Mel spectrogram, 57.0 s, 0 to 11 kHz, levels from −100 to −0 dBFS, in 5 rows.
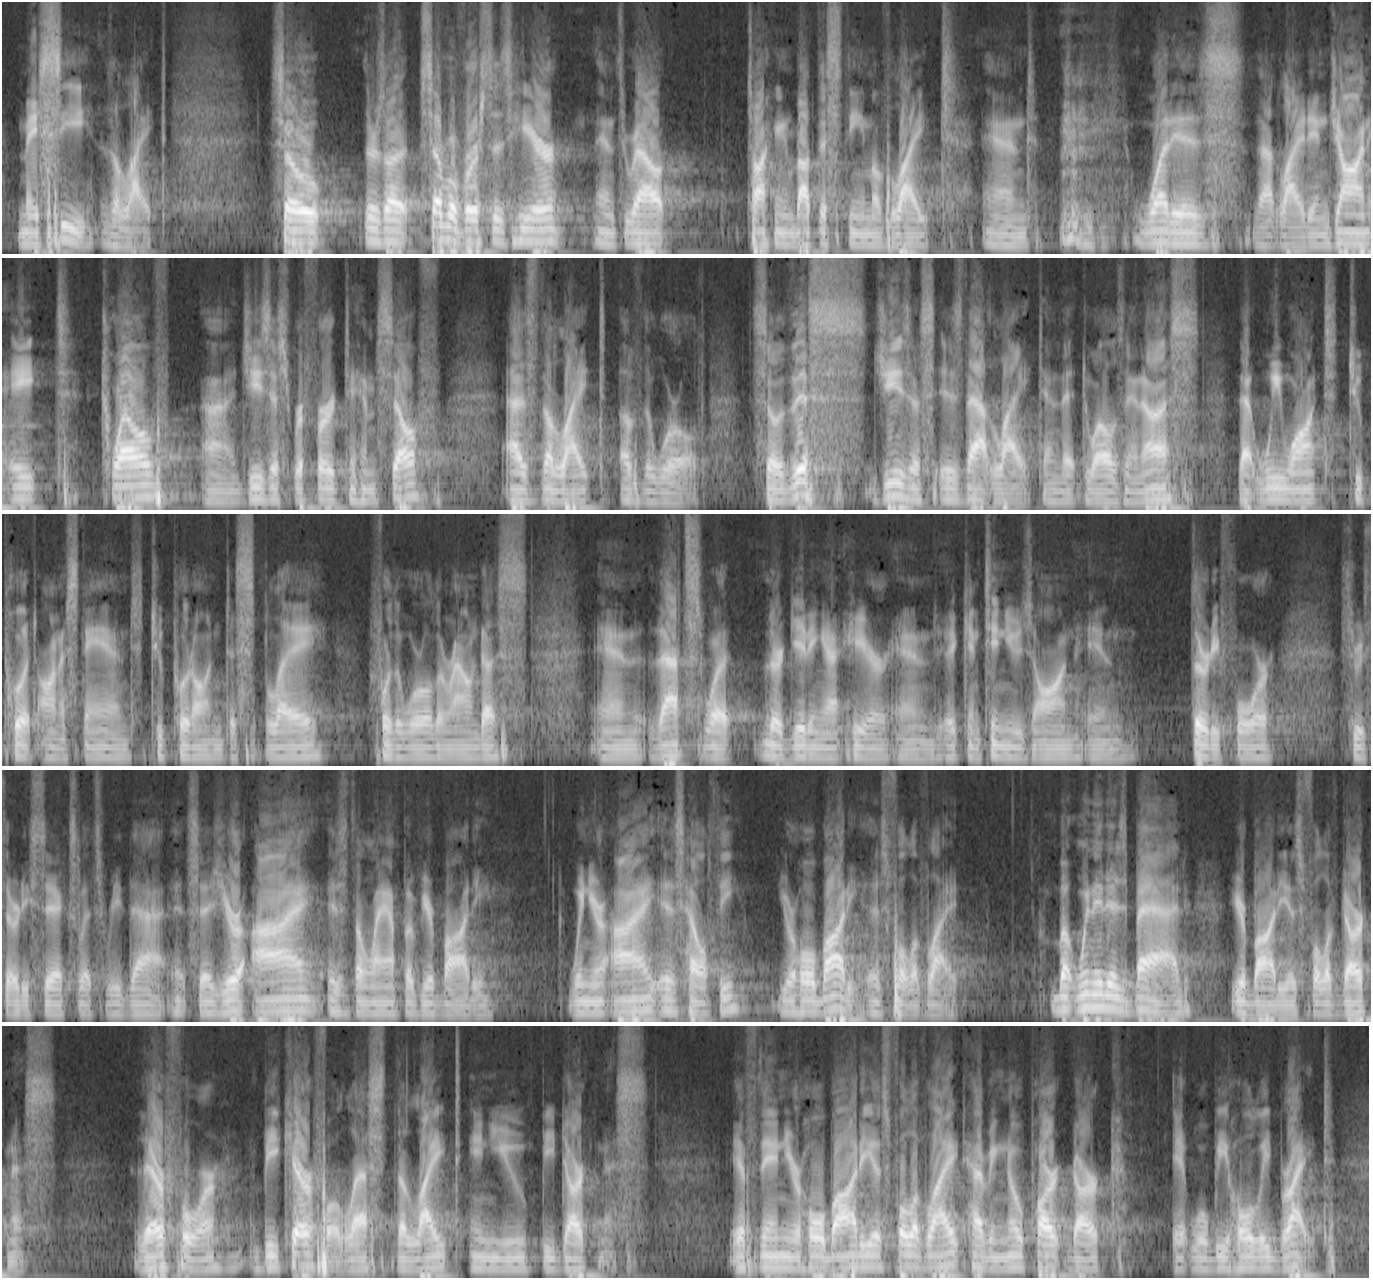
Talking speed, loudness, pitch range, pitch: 155 wpm, -16 LUFS, 85-105 Hz, 95 Hz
